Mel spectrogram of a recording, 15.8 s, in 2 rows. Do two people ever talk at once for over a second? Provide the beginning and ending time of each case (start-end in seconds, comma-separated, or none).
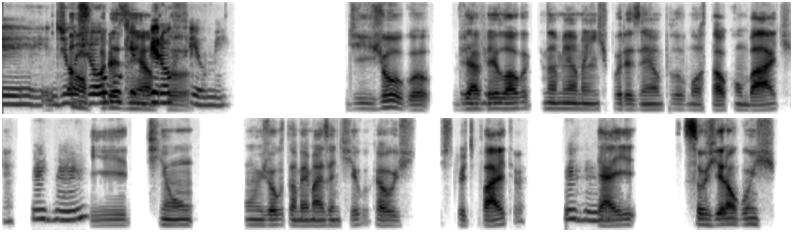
0.6-1.9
